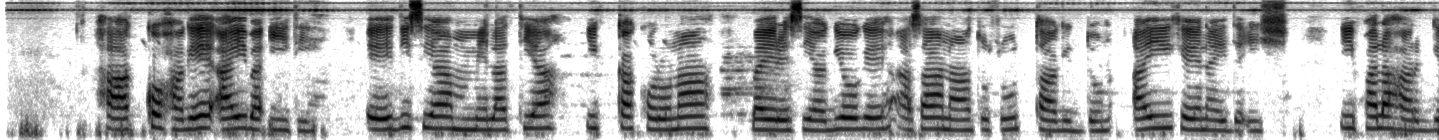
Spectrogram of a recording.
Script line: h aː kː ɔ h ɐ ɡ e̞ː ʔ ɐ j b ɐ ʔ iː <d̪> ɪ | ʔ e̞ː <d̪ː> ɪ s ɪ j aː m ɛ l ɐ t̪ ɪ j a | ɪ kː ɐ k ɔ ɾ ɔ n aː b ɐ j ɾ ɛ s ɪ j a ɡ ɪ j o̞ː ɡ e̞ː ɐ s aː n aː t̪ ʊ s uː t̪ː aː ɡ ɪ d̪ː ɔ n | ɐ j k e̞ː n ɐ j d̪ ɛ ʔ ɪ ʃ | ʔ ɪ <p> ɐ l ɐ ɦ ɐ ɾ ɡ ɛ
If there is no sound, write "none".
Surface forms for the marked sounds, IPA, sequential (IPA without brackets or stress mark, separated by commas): t̪, d̪, p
